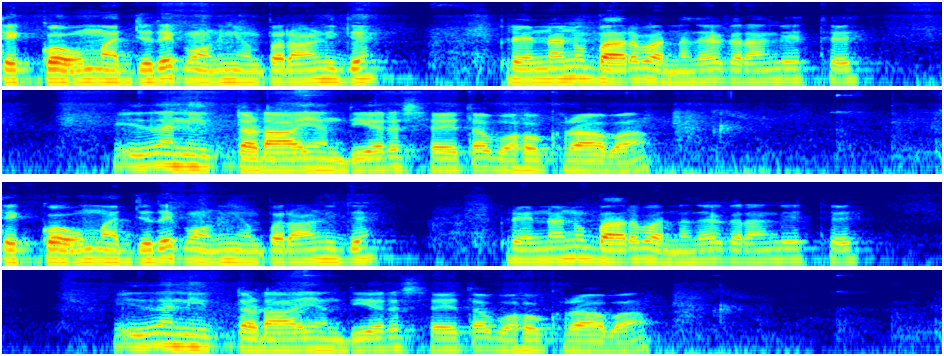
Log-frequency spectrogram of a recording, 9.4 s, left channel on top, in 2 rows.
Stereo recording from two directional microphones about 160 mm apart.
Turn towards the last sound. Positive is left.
turn(degrees=-10)  # may be behind; listen again after turning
